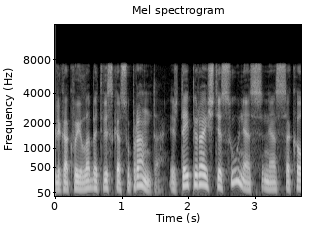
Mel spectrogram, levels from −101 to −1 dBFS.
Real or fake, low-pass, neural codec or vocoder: real; 7.2 kHz; none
